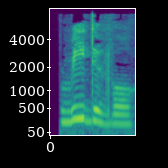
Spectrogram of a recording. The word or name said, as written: ris de veau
